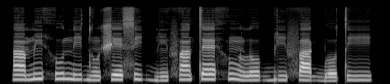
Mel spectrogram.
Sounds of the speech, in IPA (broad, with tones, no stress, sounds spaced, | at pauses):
ã˧ m ĩ˦ h u˦ n i˧ d ũ˨ ʃ e˧ s i˧ ɡ͡b ĩ˨ f ã˧ t ɛ˦ h ũ˦˨ l o˧ ɡ͡b i˧ f a˧ ɡ͡b o˨ t i˧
